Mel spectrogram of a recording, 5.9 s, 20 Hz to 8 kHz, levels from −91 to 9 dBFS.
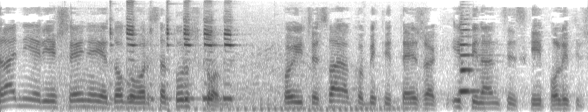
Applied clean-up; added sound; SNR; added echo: none; Motor vehicle (road) + Wind instrument, woodwind instrument; -1 dB; none.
